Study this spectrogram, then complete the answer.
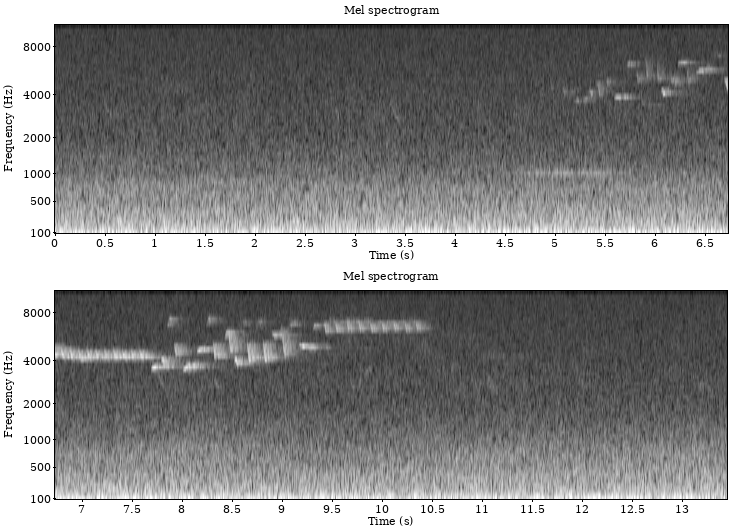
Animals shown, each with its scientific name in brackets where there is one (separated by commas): Winter Wren (Troglodytes hiemalis)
